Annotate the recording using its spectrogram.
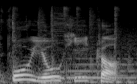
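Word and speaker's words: Fuyuhiko: Moje pierwsze imię, znaczy moje imię jest wymawiane Fu-Yu-Hi-Ko.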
